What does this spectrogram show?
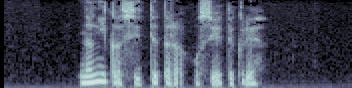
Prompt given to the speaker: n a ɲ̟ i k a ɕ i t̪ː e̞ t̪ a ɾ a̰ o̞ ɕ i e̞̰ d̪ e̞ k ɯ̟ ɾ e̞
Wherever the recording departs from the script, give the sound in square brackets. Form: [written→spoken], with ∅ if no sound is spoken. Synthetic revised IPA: n a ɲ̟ i k a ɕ i t̪ː e̞ t̪ a ɾ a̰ o̞ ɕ i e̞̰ [d̪→t̪] e̞ k ɯ̟ ɾ e̞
